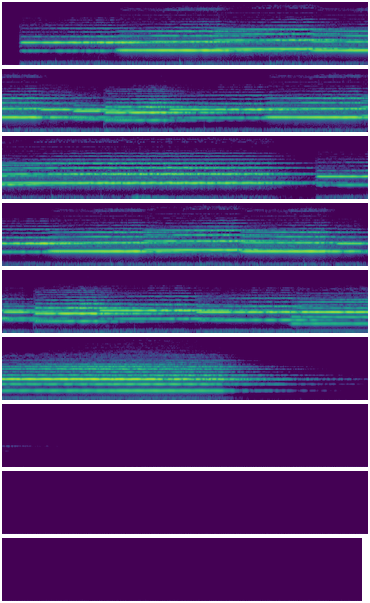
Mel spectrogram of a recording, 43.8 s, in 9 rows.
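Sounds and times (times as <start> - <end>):
woodwind and brass mix: 0.2 - 28.5.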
